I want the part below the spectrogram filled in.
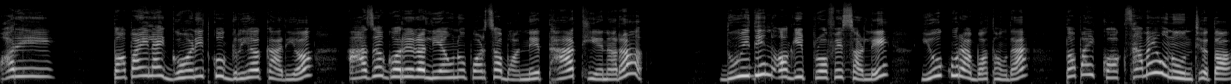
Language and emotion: Nepali, surprised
